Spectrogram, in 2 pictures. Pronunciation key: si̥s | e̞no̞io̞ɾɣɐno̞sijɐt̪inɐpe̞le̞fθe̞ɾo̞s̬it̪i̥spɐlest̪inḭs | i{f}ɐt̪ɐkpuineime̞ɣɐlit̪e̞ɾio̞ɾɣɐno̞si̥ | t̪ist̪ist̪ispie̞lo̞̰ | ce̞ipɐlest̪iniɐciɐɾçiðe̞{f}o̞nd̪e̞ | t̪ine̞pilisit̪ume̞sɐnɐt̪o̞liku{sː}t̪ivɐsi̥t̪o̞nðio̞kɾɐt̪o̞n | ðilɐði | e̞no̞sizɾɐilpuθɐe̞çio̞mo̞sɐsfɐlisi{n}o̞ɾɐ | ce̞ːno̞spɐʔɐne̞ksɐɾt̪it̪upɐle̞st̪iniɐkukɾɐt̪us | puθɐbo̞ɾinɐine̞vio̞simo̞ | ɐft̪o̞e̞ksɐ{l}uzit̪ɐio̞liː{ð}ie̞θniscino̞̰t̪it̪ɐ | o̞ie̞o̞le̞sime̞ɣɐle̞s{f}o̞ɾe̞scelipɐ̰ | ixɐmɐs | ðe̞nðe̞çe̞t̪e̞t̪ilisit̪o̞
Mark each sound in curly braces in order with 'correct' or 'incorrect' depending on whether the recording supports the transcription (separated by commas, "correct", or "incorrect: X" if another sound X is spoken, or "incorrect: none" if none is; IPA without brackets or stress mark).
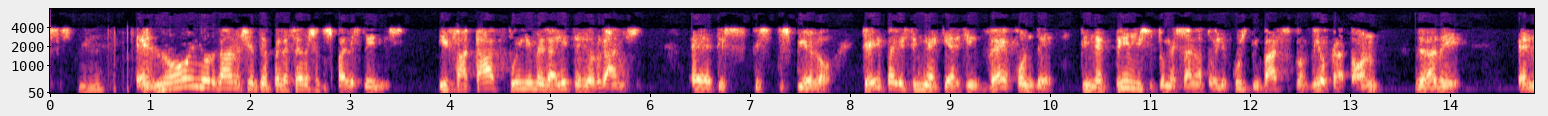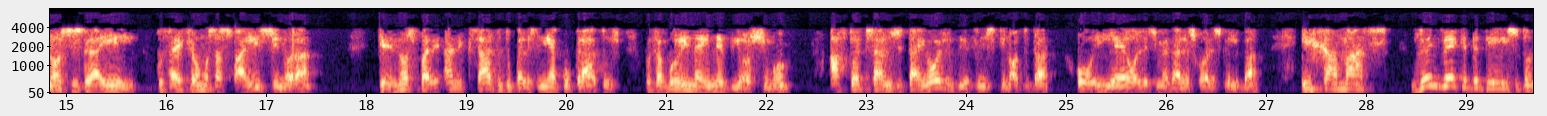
correct, incorrect: x, incorrect: s, correct, correct, correct, incorrect: x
